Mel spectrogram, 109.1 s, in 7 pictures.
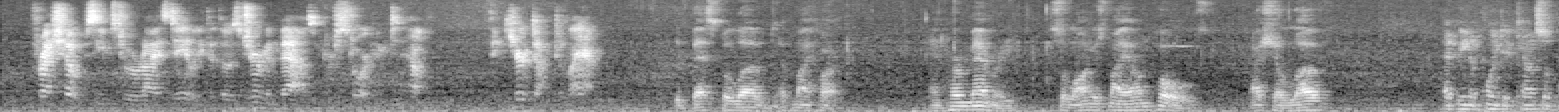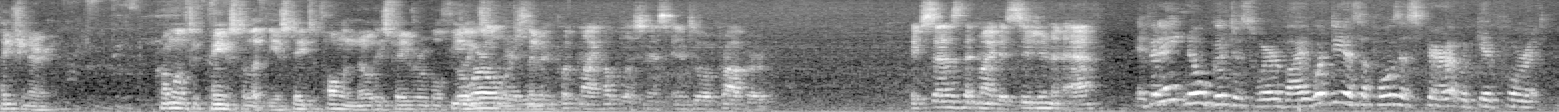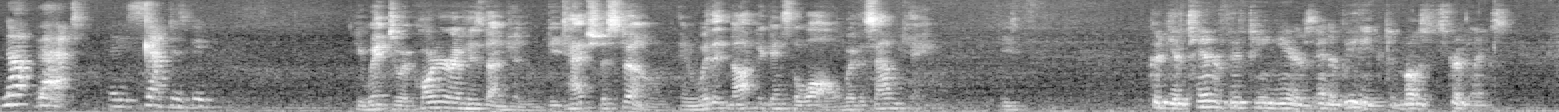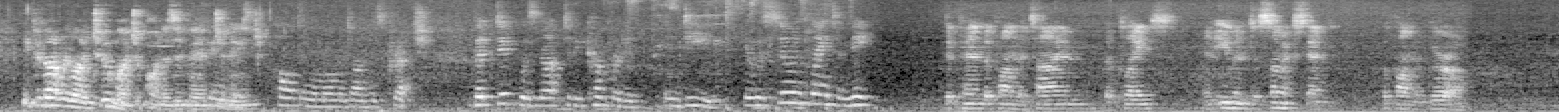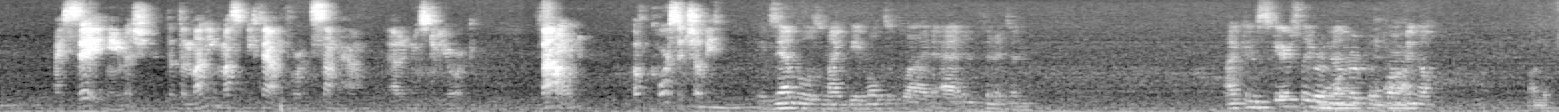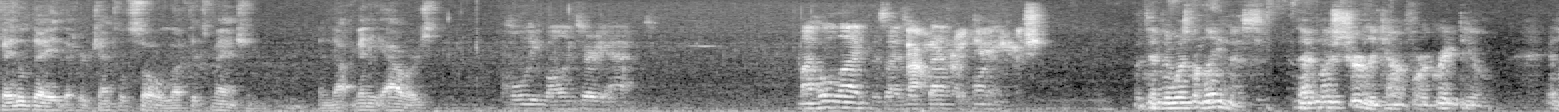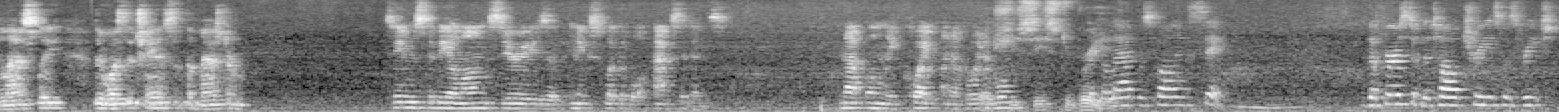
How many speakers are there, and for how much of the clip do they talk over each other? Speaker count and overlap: seven, about 5%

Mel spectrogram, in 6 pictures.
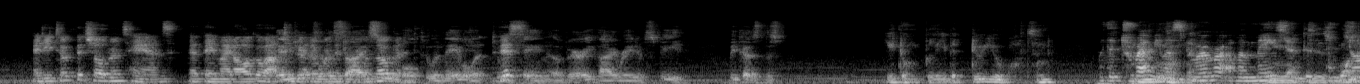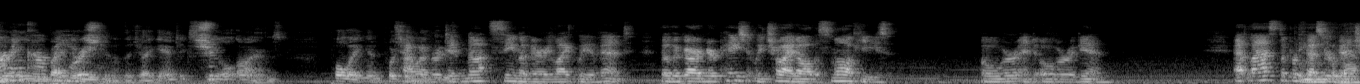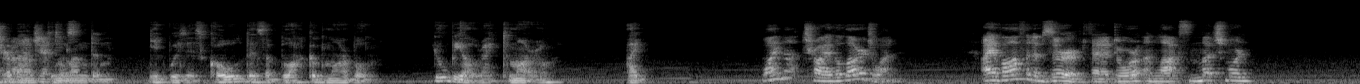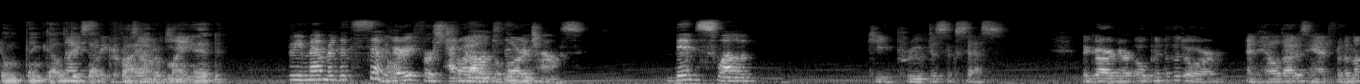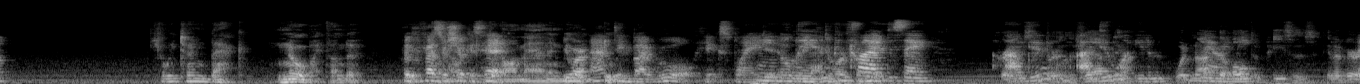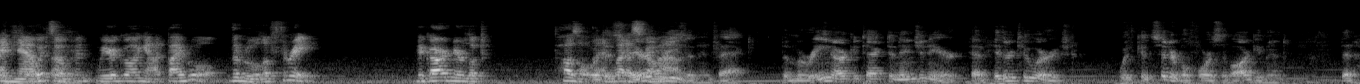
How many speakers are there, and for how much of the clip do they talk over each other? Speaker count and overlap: four, about 28%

